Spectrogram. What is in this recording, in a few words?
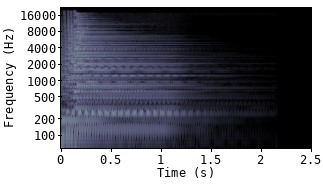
G sharp 7th Sharp 9th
